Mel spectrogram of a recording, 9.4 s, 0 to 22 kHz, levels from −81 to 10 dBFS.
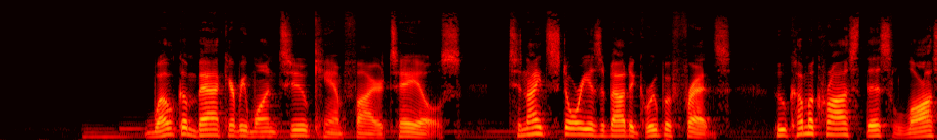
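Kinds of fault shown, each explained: No faults can be heard.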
